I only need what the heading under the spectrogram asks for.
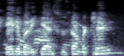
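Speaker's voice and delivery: ordinary talk, nothing marked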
